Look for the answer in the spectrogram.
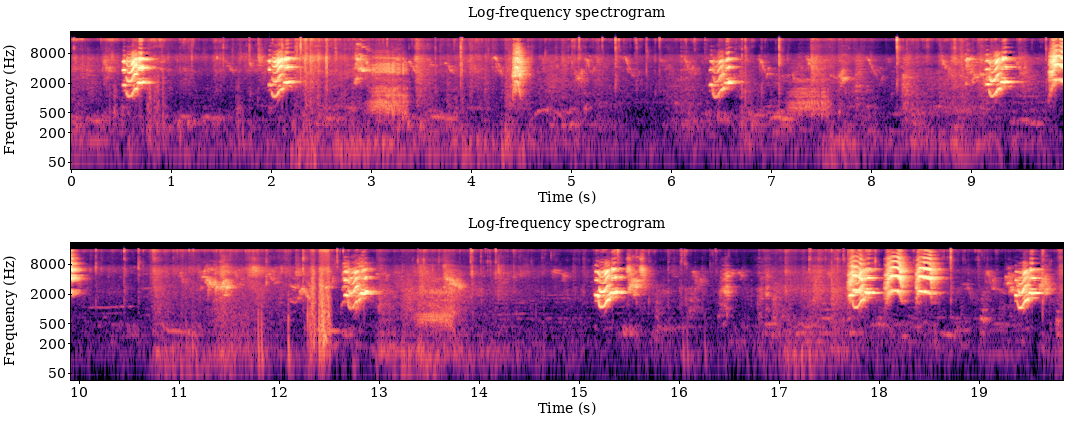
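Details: Sun conure breeding pair with three young eating sunflower give loud, harsh, shrill screeches, repeated every second or two.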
